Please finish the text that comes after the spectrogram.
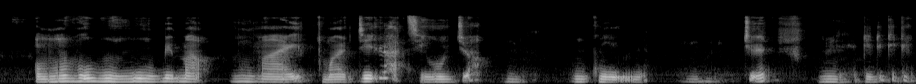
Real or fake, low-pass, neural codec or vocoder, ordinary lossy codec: fake; 9.9 kHz; autoencoder, 22.05 kHz, a latent of 192 numbers a frame, VITS, trained on one speaker; none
